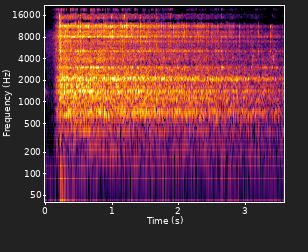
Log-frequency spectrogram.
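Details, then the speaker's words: RWD Dodge/Chrysler (Magnum, Charger, Challenger, 300) left front wheel bearing hub, hand-spun off car; rough gritty whir fading, no play; moisture entered through poor seal; replace hub assembly: worn wheel bearing. "As you can hear, that's clearly the bad one. There's no play in it or anything, but it's definitely noisy."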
